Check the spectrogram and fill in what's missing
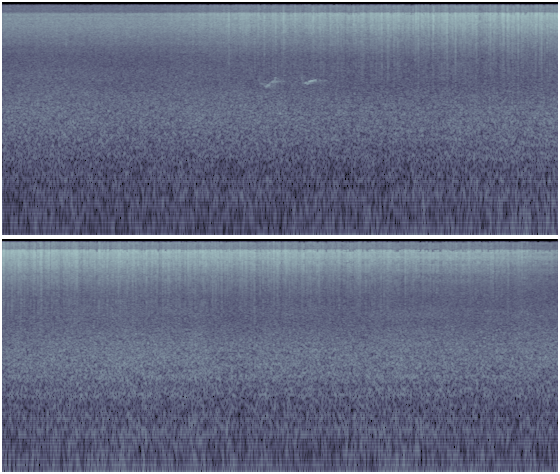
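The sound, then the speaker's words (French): A steady, broad rush of wind turning northwest through forest leaves as bad weather approaches, a full, continuous hiss with gentle swells and no talking. A faint, brief chirp surfaces once early on. “Ça remue comme les vagues dans la mer.”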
